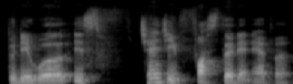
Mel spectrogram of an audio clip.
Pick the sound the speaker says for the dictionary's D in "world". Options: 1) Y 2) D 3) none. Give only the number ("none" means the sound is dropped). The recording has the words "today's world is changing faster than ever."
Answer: 3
